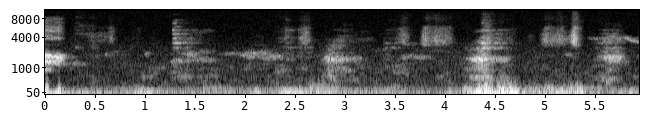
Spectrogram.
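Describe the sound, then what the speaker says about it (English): Several crows caw in short, repeated calls at a moderate distance, heard over soft breathy whispering and steady outdoor ambience. "I am hearing a lot of talking of these crows"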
